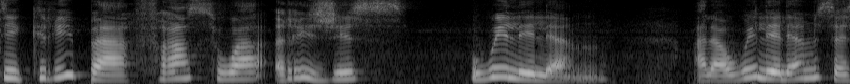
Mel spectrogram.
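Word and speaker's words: Wilhelem: Alors, Willelem, ça s'écrit W-I-L-H-E-L-E-M. Willelem.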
